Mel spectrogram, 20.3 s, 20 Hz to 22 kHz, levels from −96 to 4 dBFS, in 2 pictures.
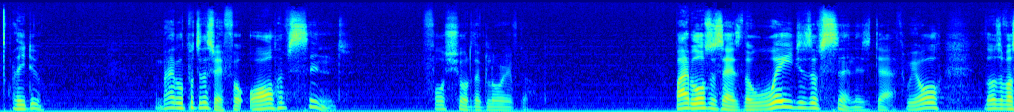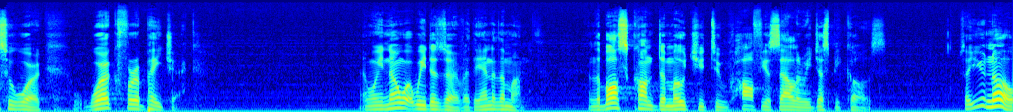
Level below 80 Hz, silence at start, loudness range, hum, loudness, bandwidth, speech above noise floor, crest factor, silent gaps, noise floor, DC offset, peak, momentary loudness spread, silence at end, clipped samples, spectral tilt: -64 dBFS; 0 s; 7 LU; 50 Hz at -65 dBFS; -38 LUFS; over 20 kHz; 24 dB; 24 dB; none; -62 dBFS; under 0.1%; -16 dBFS; 18 LU; 0 s; under 0.1%; -3 dB/octave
